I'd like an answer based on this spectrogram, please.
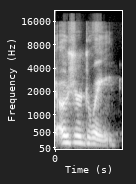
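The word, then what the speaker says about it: aujourd'hui: How do you say today? Oer dwi.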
